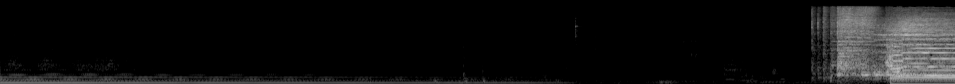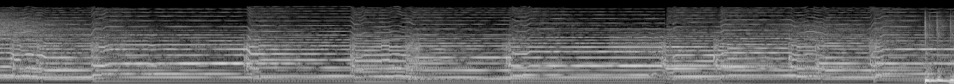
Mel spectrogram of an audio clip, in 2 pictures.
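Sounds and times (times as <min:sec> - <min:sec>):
electric guitar chords: 0:00.0 - 0:04.6, 0:08.8 - 0:19.0
bass notes: 0:00.0 - 0:05.6, 0:08.9 - 0:19.0
cymbal crash: 0:08.2 - 0:12.1.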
